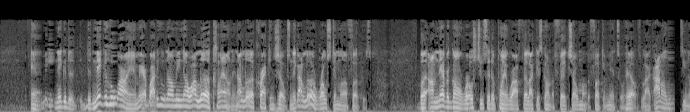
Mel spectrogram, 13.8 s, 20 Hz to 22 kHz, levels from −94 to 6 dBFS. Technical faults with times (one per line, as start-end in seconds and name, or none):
0.00-13.81 low bit depth without dither
0.00-13.81 low-delay AAC compression
0.71-1.15 AAC frame loss with concealment
2.25-2.39 AAC frame loss with concealment
7.69-7.79 AAC frame loss with concealment
9.33-9.39 AAC frame loss with concealment
11.65-11.75 AAC frame loss with concealment
13.37-13.67 AAC frame loss with concealment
